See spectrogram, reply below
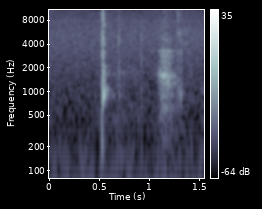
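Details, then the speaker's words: An infant with hiccups: a sharp, brief catch in the breath followed by a softer breathy sound. "Poor little guy, he's got the hiccups. Does this suck or what? You sound so cute though."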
